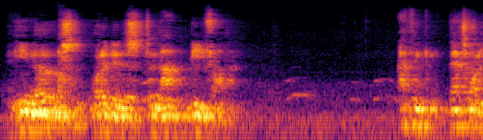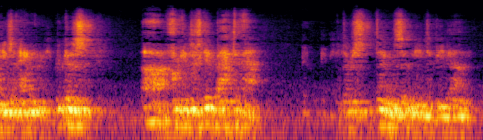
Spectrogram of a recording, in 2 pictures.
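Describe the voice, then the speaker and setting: A man's voice: mid-range voice, slight background noise. A male pastor delivering a sermon in a church, his voice rising with emphasis and falling to near whispers as he acts out quoted pleas. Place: church sanctuary. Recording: very echoey church, mic at a distance.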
